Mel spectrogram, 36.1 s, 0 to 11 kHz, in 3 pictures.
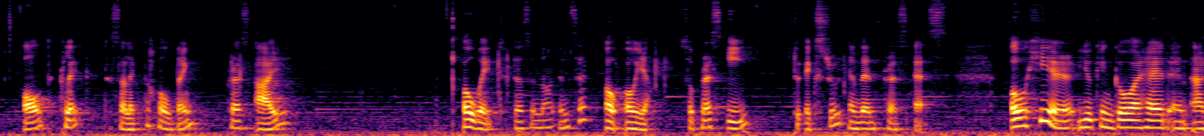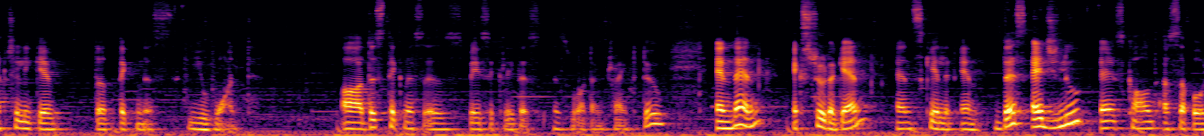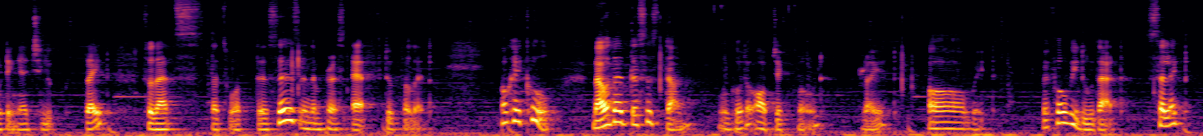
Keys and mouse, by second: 0.1 alt+click, 4.9 g, 6.5 e, 8.4 s, 14.2 middle click, 17.8 middle click, 19.6 e, 20.7 s, 27.5-29.0 middle drag, 30.6 Tab, 31.9 click, 33.0 Tab, 34.9 middle click.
